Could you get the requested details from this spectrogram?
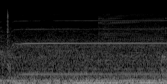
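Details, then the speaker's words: Honda CBR250R motorcycle, used bike: brief steady electric whir at key-on with kill switch on, even pitch, no rattle; fuel pump priming normally. "uh you can hear the foil pump coming on let me do it again"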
